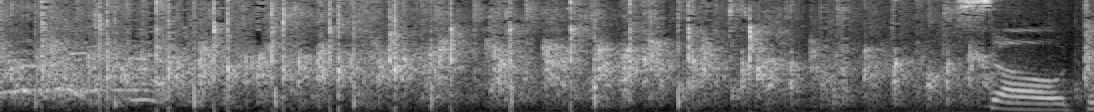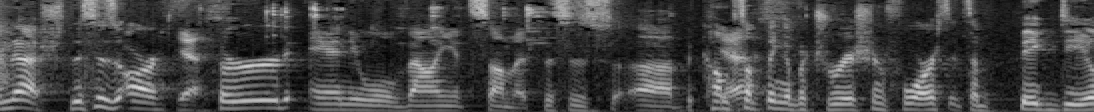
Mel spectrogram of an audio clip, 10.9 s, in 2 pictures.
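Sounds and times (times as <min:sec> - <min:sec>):
audience applause: 0:00.0 - 0:05.6
speech: 0:05.0 - 0:10.9.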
